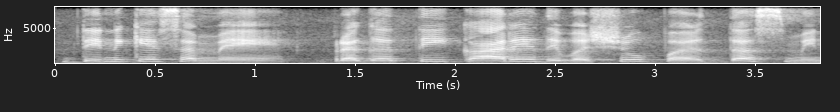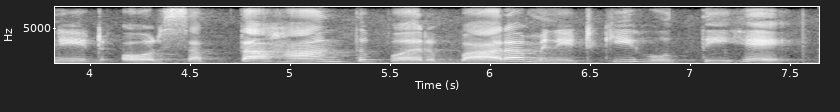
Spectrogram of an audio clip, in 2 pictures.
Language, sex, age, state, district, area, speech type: Hindi, female, 30-45, Madhya Pradesh, Harda, urban, read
